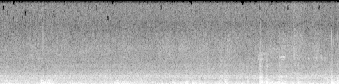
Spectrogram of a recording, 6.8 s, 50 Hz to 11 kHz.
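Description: Narita Express (JR E259 series) train running along the track, a steady low rumble heard from inside the passenger car, with a couple of short knocks from about five seconds in.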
